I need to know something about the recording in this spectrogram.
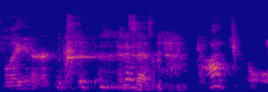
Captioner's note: laughter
